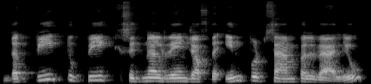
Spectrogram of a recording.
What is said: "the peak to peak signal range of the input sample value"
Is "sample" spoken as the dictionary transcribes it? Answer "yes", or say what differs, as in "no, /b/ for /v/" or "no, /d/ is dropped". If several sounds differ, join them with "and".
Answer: yes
